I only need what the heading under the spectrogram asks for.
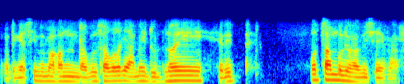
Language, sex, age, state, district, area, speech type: Assamese, male, 30-45, Assam, Goalpara, urban, conversation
